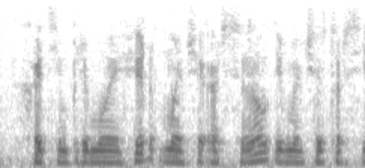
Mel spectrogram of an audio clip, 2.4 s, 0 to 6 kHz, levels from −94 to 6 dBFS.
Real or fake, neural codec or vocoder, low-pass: real; none; 5.4 kHz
